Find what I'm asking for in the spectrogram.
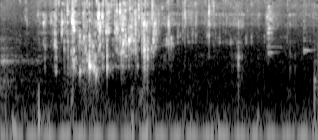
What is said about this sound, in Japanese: ああいいんじゃないですかこの飲み飲み物を入れるだけでもねこのマイクは音がいいですね。はい。なかなかな、なかなかなサウンドが。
